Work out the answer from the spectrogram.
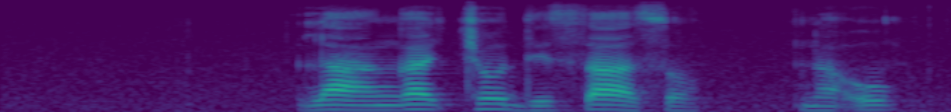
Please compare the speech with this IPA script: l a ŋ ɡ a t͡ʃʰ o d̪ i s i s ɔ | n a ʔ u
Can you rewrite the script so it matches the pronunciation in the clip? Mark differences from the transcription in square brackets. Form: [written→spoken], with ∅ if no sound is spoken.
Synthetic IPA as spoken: l a ŋ ɡ a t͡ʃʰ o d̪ i s [i→a] s ɔ | n a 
